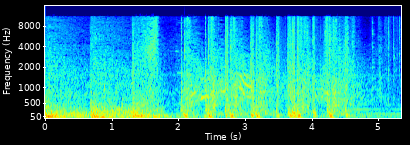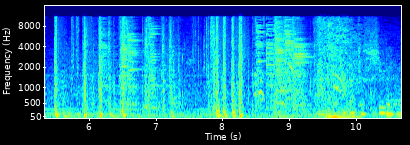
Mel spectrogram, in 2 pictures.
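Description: Gunfire in the first-person shooter The Outer Worlds, bursts of shots with thuds and impacts repeating through the stretch, with a voice talking in between.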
